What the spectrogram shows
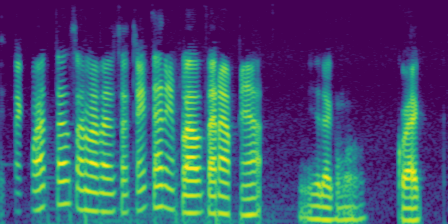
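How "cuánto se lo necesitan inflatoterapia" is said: tiny put-on voice, much higher. Quoting a line remembered from the spanish version, little voice from spanish version. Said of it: "la vocecita en español".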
